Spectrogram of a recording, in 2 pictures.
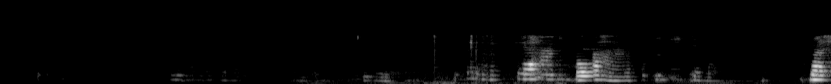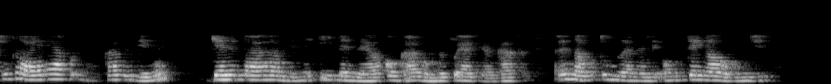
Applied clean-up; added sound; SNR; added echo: neural mask model DeepFilterNet 3.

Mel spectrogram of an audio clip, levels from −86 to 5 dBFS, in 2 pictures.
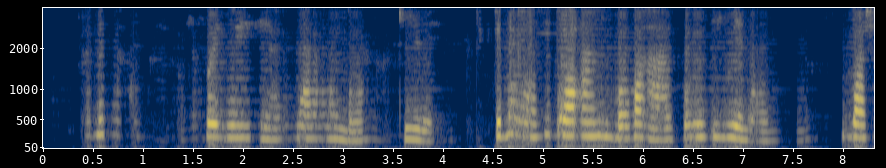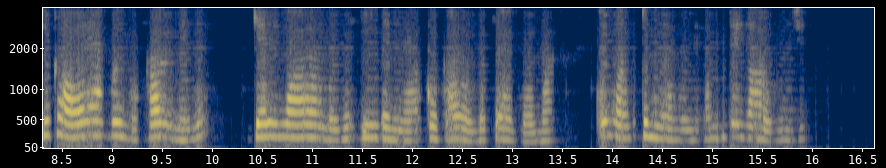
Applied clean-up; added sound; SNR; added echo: neural separator model SepFormer WHAMR!.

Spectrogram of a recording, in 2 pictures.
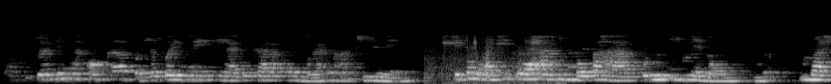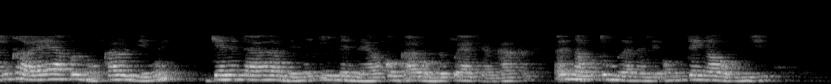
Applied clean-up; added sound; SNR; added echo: neural separator model SepFormer DNS4.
